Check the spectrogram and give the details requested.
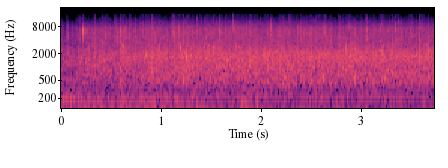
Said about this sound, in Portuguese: Pode aplaudir o Senhor.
